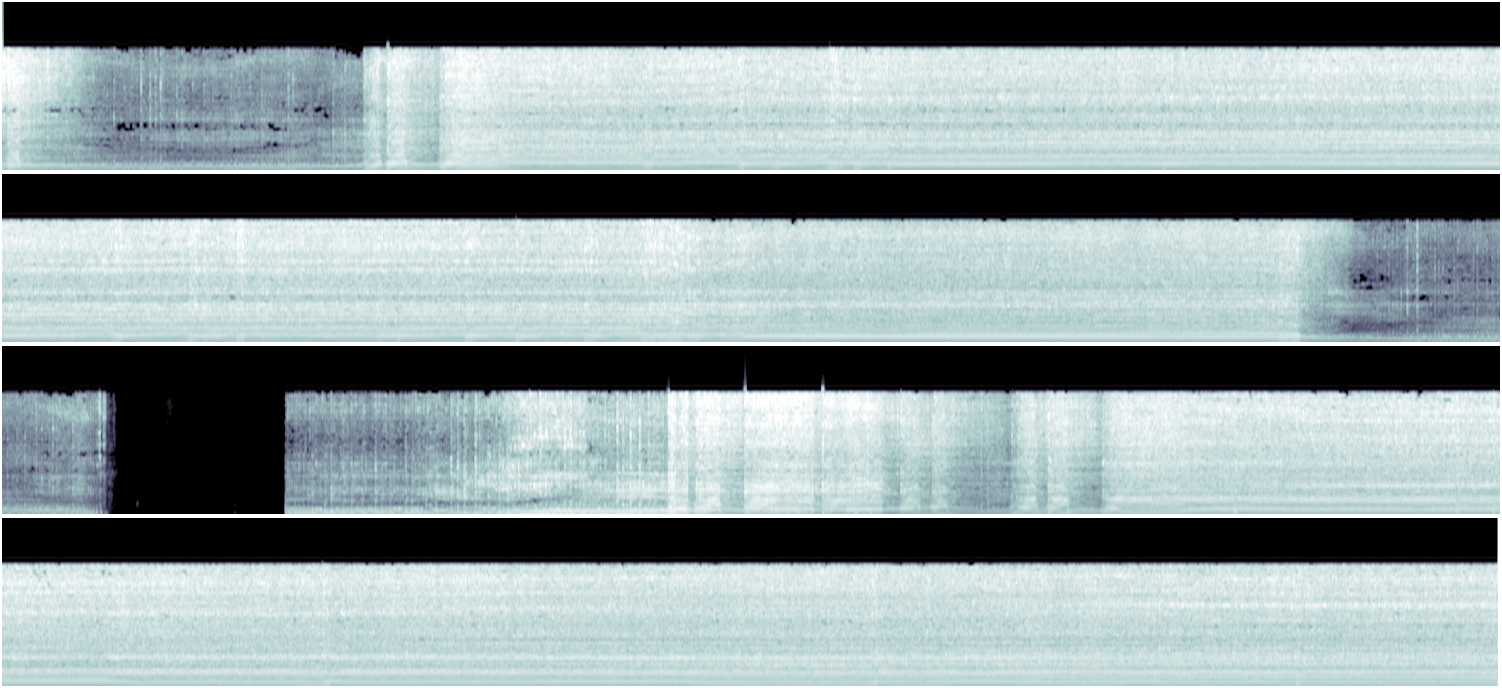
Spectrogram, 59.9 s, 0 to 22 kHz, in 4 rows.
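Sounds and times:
chainsaw cutting through log: 0.0s - 31.2s, 32.8s - 59.9s.

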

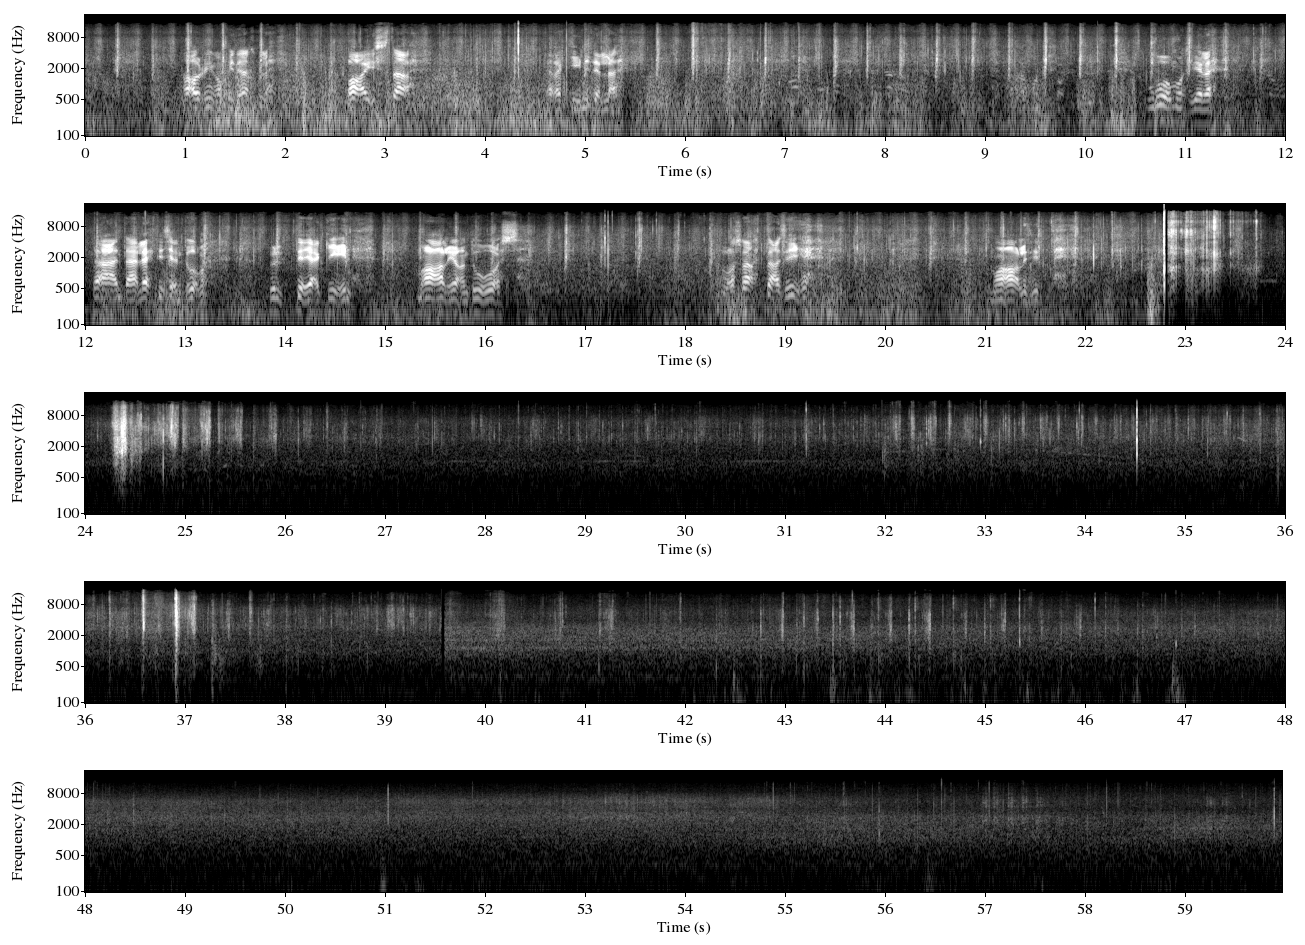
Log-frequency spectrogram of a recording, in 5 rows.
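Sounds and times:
outdoor noise floor: 0.0s - 59.9s
small clicks and crackles: 16.4s - 18.4s, 21.4s - 39.6s, 52.8s - 59.9s.

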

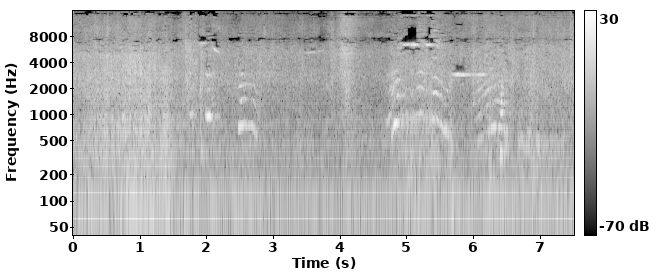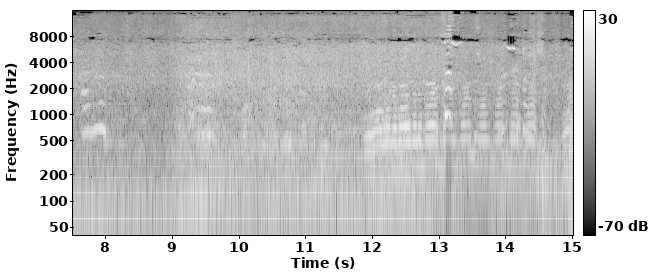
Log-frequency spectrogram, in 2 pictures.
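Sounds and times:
truck engine running: 0.0s - 15.0s
dog whining and whimpering: 1.6s - 3.0s, 4.6s - 6.7s, 7.5s - 8.3s, 9.2s - 9.8s, 12.9s - 15.0s.

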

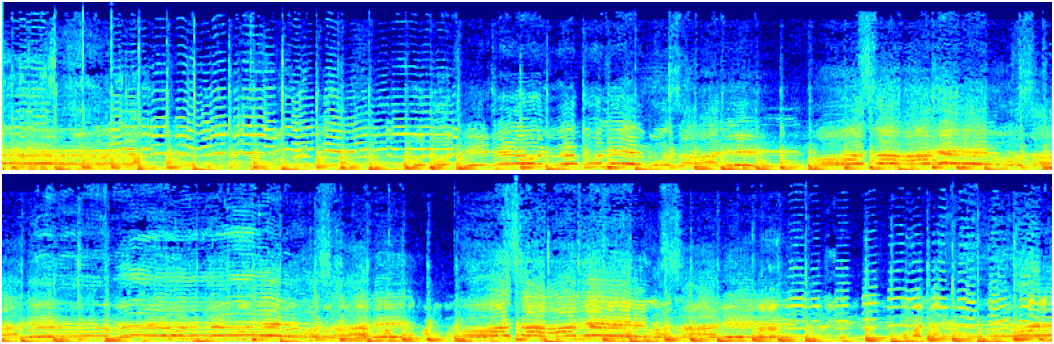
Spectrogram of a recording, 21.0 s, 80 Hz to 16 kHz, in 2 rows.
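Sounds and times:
steady drum beat: 0.0s - 21.0s.

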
